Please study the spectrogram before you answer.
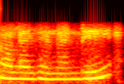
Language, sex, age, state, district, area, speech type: Telugu, female, 60+, Andhra Pradesh, East Godavari, urban, conversation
